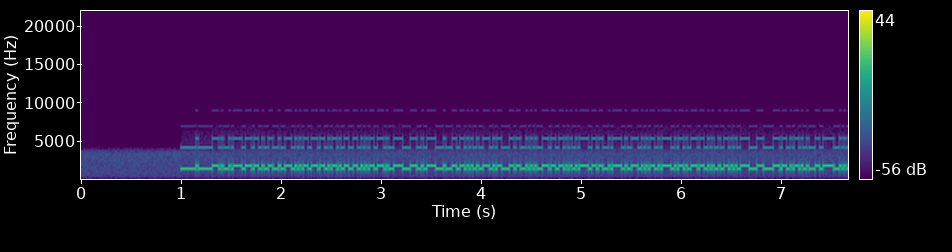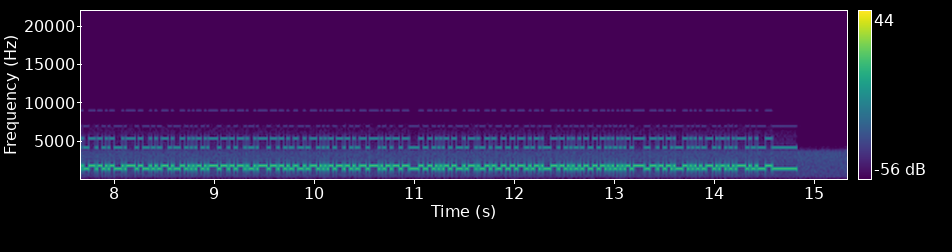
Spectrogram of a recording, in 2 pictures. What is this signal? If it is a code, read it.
TTY/TDD text telephone tones (45.45 baud Baudot), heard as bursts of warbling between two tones, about 400 Hz shift, 1600 Hz centre. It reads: HE WAS DISHONOURABLY RELEASED FROM DUTY BECAUSE HE WAS A MISCHLING FIRST GRADE.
